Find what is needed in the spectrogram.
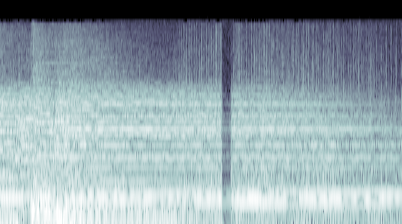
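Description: Background rock music with guitar, a held chord ringing through most of it; the music drops out for an instant a little past halfway.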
